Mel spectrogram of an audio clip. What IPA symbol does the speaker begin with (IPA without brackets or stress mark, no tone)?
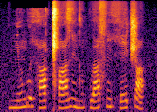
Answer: nʲ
